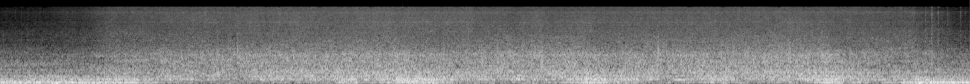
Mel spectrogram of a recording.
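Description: Heavy rain pouring, a dense steady hiss. A truck's diesel engine runs low underneath, stronger in the first second and again near the end.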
